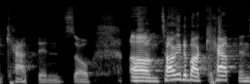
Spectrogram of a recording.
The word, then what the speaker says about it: Keptn: so i used i i used to pronounce it uh ketten right so like trying to pronounce it like the german way but you know you know andreas told me it was uh it's actually captain so um talking about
